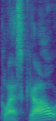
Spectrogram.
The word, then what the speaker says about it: Glasgow: Is it Glasgow or Glasgow? Go. Glasgow. Yeah. As in Pascoe.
